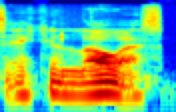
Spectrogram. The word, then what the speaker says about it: Akaloa: So I always thought it was Akaroa, but actually looking on the map, it's Akaroa, which is spelt A-K-A-L-O-A. So the R is replaced by the L, and I always thought it was Little Akaroa, but it's not.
